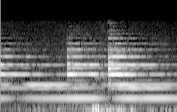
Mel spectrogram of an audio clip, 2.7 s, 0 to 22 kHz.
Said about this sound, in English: Actually, the very first thing is a bell for about 20 or 30 seconds, a tolling bell. We have bells from different monasteries and things all over the world that we use at different times. And that's just to sort of remind you of being called to pray.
